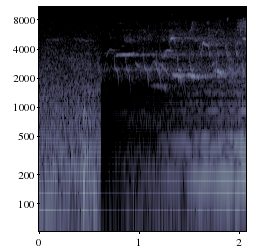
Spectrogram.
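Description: Faint room tone that cuts off about half a second in, followed by birds chirping over background music fading in.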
